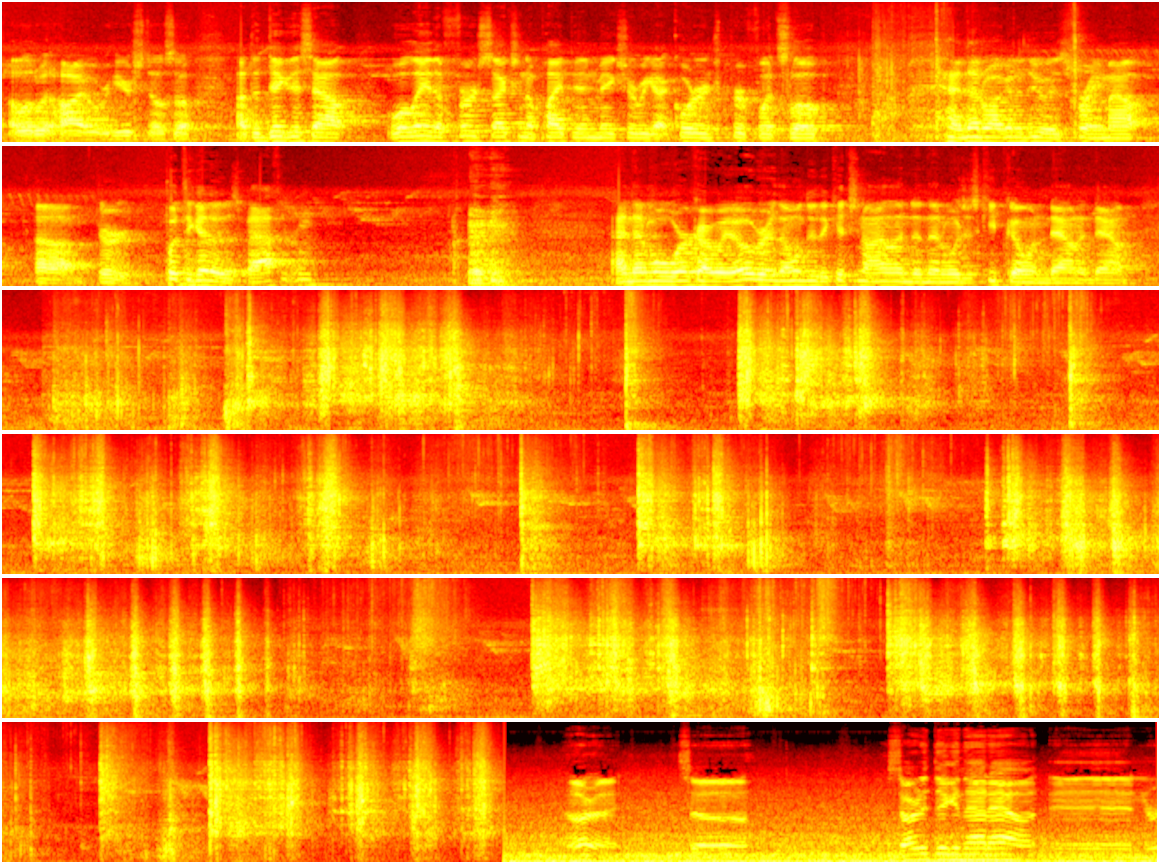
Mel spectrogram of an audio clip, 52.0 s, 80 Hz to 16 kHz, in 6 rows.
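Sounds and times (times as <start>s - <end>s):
shovel crunching and scraping gravel: 17.7s - 47.2s.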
